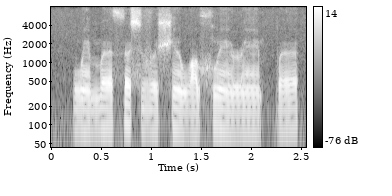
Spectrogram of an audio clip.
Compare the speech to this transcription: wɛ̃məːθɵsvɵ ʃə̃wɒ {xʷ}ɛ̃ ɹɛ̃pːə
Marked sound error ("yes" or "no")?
no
